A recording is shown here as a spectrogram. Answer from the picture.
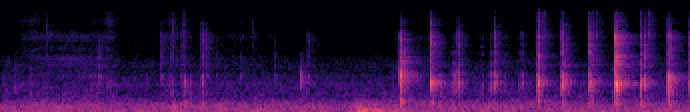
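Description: A quick, irregular run of light clicks and taps from small plastic makeup containers and lids being handled, starting about halfway in.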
